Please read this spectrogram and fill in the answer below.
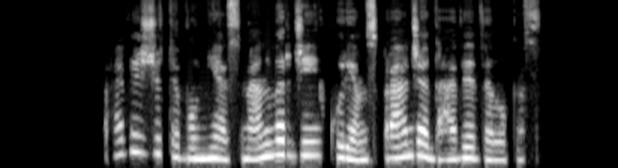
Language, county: Lithuanian, Kaunas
